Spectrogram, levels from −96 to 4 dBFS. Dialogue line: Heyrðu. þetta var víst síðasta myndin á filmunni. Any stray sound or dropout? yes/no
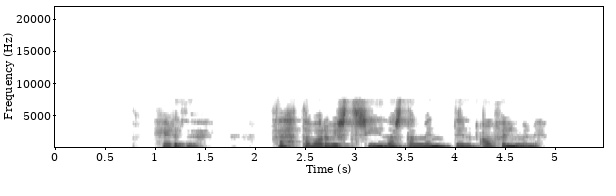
no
